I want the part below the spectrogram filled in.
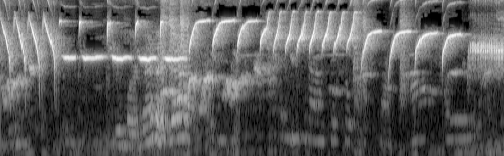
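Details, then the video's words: Canary, a male, singing a clear training song for young birds: rapid falling notes, a flat held whistle, a short noisy break, then strings of fast rising notes and slurred whistles. "MASTERAN BURUNG KENARI PAUD AGAR CEPAT BUNYI DAN GACOR - kenari jantan gacor jernih"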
